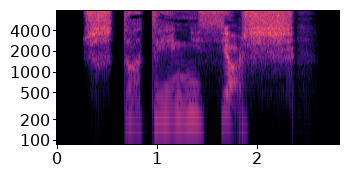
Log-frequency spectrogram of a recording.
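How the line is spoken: Hissing in strange voice. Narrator (Russian): прошипел я не своим голосом

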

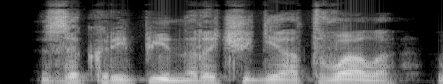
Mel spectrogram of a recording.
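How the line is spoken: Old man, breathless. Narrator (Russian): выдохнул старик

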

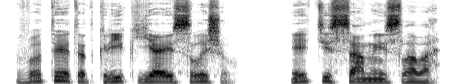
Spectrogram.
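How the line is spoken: Completely calm. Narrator (Russian): он совершенно спокойно произнес

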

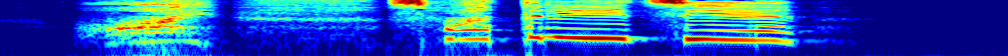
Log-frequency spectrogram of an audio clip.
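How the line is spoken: Sudden exclamation. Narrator (Russian): неожиданно воскликнула Беата

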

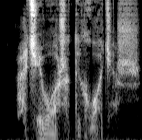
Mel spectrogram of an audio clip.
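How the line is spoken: Hoarse breathy question. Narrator (Russian): с хриплым придыханием спросила она

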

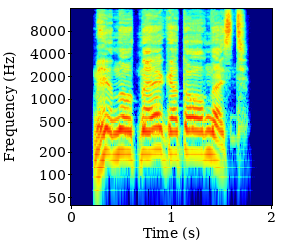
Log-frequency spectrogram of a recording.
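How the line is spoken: Shouting into microphone. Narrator (Russian): прокричал стартер в микрофон

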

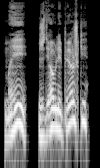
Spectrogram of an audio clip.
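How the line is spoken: Wary whisper. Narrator (Russian): говорил опасливым шепотом

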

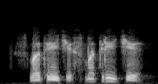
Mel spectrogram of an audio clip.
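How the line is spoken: Whispering. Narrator (Russian): прошептал Уэллс

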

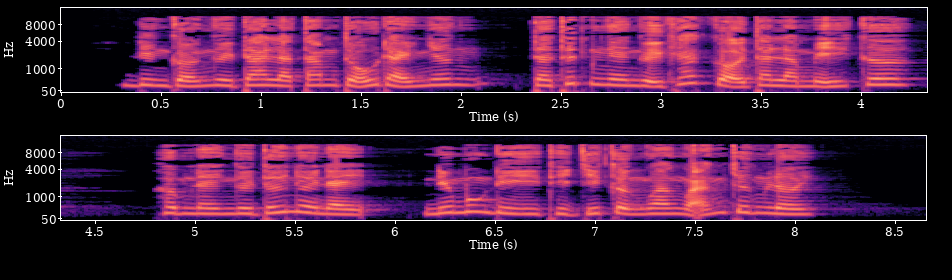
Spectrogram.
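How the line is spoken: Graceful smiling woman. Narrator (Vietnamese): Nữ tử kia mỉm cười duyên dáng, nói

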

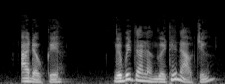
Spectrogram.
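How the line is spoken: Shouted question. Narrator (Vietnamese): quát hỏi

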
